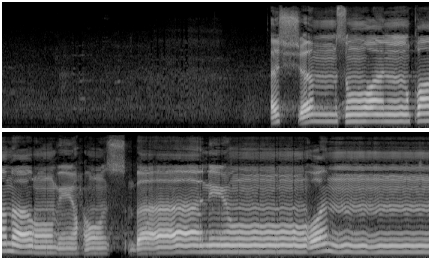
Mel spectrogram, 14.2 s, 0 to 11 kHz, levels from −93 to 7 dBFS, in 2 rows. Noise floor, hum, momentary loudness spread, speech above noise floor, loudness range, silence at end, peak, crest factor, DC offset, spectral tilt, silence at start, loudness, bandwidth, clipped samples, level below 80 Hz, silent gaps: -62 dBFS; none; 8 LU; 40 dB; 7 LU; 0 s; -8 dBFS; 16 dB; under 0.1%; -4 dB/octave; 4.5 s; -23 LUFS; 10 kHz; under 0.1%; -78 dBFS; none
